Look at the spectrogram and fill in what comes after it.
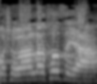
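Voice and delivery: put-on old Beijing accent. Asked to imitate his mother's speech, doing an old Beijing accent. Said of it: "说话老北京口音".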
